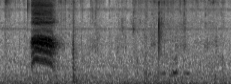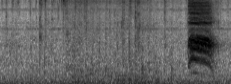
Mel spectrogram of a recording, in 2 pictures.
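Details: Crow producing two loud harsh caws about five seconds apart, separated by quiet background with a few faint clicks.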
